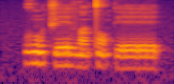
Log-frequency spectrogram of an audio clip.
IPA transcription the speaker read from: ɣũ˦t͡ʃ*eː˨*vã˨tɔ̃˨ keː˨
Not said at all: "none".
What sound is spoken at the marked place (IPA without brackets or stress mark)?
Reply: eː˧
